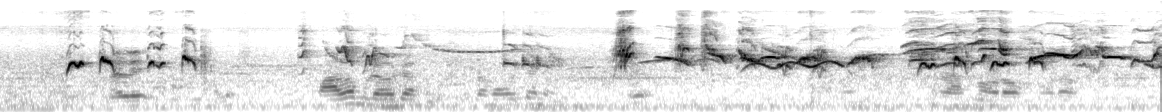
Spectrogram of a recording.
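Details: Oriental magpie-robin, gacor song for provoking stressed birds: a few loud sharp chips and rattles, then a fluent warbling run of twisting whistled notes in the second half.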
